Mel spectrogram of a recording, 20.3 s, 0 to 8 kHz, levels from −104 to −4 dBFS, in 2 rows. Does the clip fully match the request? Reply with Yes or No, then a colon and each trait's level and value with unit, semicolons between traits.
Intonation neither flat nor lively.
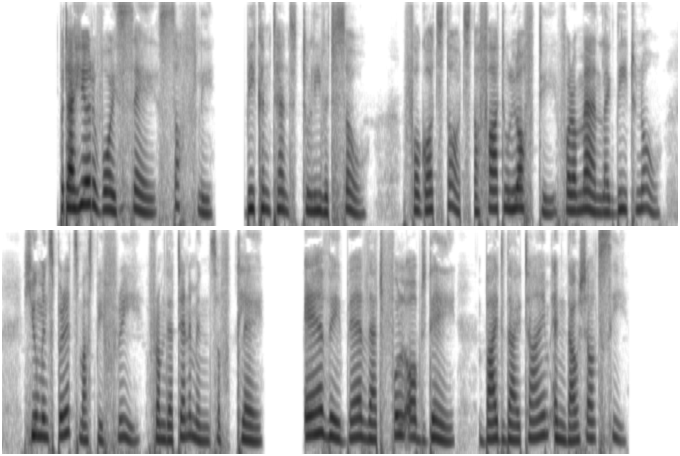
Yes: average, 3.7 semitones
